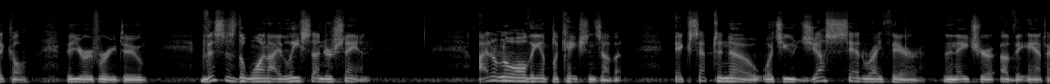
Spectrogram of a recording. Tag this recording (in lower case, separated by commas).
speech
